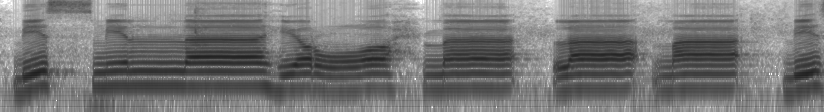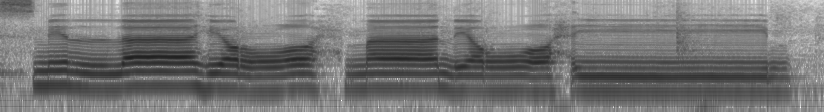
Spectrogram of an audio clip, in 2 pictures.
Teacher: Mad tabi'inya masih kepanjangan, 2 harokat.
